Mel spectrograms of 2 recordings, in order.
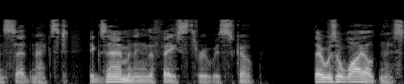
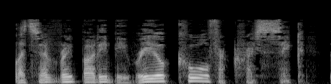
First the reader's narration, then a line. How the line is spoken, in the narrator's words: the sniper breathed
